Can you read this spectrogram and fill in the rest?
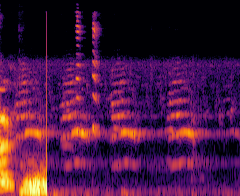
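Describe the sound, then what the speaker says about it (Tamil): A peacock calls near a large Shiva temple, opening with a loud, close, honking wail, then fainter, thinner cries trailing off into quiet. "மயில் அப்படி கத்துச்சு, கேளுங்க."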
